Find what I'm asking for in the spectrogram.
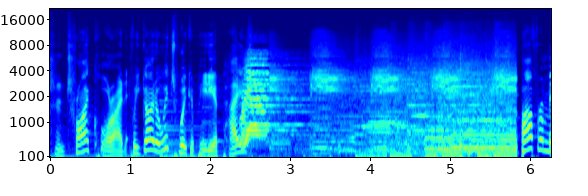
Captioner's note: yellow alarm noises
